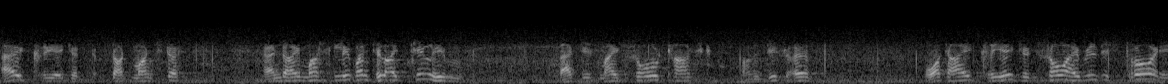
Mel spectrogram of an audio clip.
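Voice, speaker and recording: Obsessed, weary nobleman: higher-pitched, solemn, theatrical vintage radio drama, clearly noisy recording. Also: slow. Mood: grim, weary. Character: exhausted, haunted baron obsessed with destroying his monster. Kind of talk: 1930s-40s radio serial acting.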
